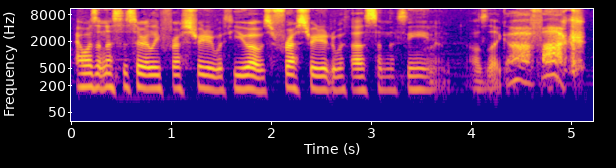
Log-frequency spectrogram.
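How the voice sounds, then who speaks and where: A woman with a lowish, dark voice and plenty of fry talks casually as an actress giving commentary. Faint noise sits behind her. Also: fairly quick.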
